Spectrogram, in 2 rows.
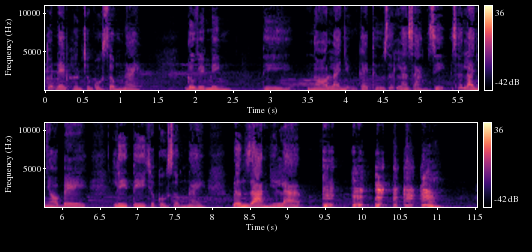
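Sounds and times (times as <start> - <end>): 
speech: 0.0 - 11.1
person coughing: 9.4 - 11.1.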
